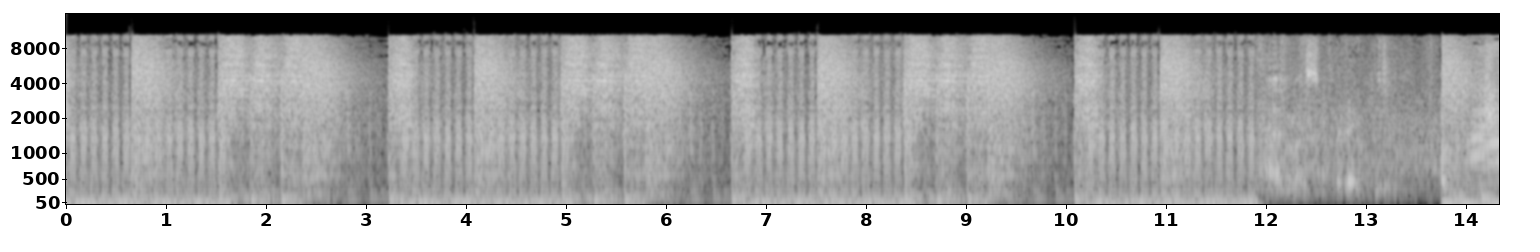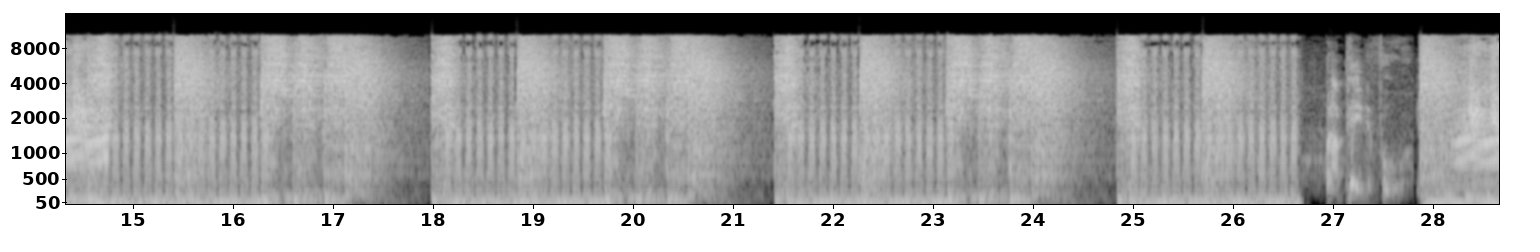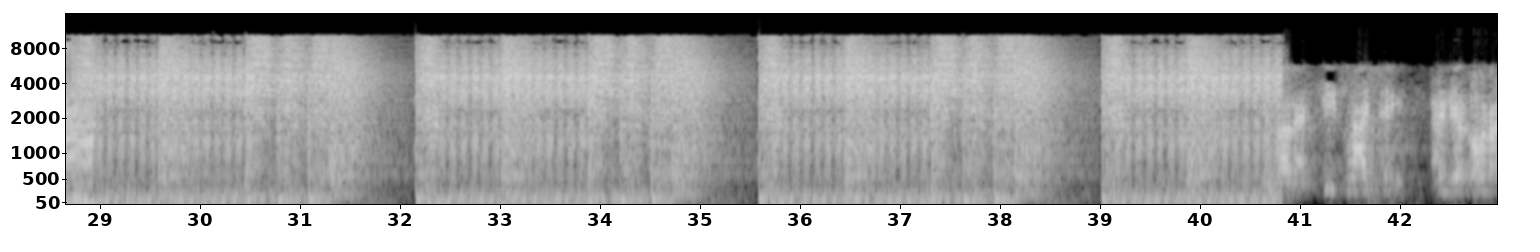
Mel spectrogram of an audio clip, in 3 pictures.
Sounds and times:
Dubstep: 0.0s - 12.0s, 13.8s - 26.8s, 27.9s - 40.9s
Speech: 12.0s - 13.4s, 26.9s - 27.9s, 40.8s - 42.9s.

